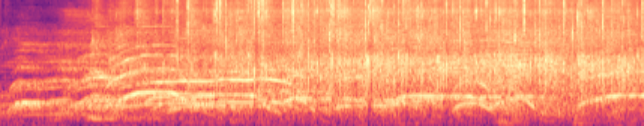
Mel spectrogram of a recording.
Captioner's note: audience reacts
